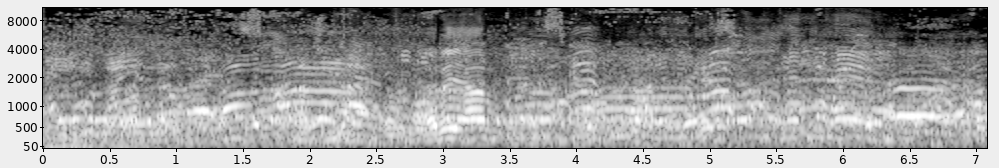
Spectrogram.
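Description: Dense crowd chatter and hubbub at Ranchi Oxygen Park, with a continuous babble of many voices close by and louder individual exclamations breaking through the background murmur.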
